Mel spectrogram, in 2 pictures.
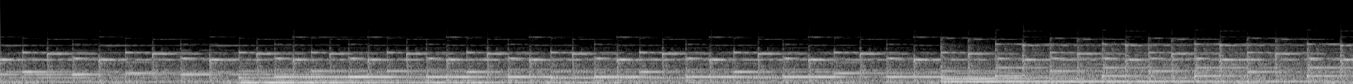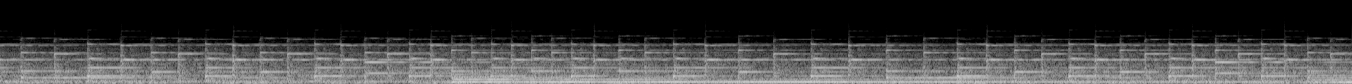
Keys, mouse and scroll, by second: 0.3 alt+click, 0.4 scroll down 2, 0.6-3.7 typing, 1.0 click, 1.1-2.7 middle drag, 1.4-2.1 scroll up 4, 2.1 Escape, 2.2 scroll down 2, 2.5-3.1 scroll up 4, 2.7 click, 2.8 shift+middle click, 3.5 click, 3.7-4.4 middle drag, 3.7 scroll down 1, 4.4 drag, 4.8 click, 4.9-5.4 shift+middle drag, 4.9 KP_1, 5.4 click, 5.6 click, 5.7 KP_3, 5.8 z, 5.9 shift+middle click, 6.2 scroll down 2, 6.2-8.4 drag, 6.6 ctrl+a, 7.5 scroll up 2, 8.2 scroll down 2, 8.4 middle click, 9.0 click, 9.2 middle click, 9.4 click, 9.5 scroll down 2, 9.6 KP_3, 9.7-10.4 scroll up 4, 9.8 shift+middle drag, 10.4 click, 10.7 scroll down 2, 10.7 shift+middle click, 10.9 scroll up 2, 11.1 scroll down 1, 11.2 scroll up 1, 11.4 scroll down 2, 11.5 z, 11.6 shift+middle click, 11.9 scroll up 1, 12.1 shift+middle click, 12.4-14.2 shift+drag, 12.7 scroll down 2, 12.8 KP_7, 12.9 Tab, 14.2 middle click, 14.6 Escape, 14.8 KP_7, 14.9-18.8 shift+middle drag, 15.0 scroll up 2, 15.1 k, 15.6 KP_7, 15.8 k, 18.4 Return, 18.7-21.3 typing, 18.8 click, 19.3-22.9 middle drag, 19.6-20.3 scroll down 2, 20.5 click, 20.5 scroll up 2, 21.1 scroll up 2, 21.5 click, 22.7 click, 22.9 scroll down 1, 23.0-23.9 middle drag, 23.5 KP_1, 23.6 scroll down 1, 23.9 click, 23.9 scroll up 1, 24.2 click, 24.8 click, 24.9 middle click, 25.1 scroll up 1, 25.3 click, 25.8-26.4 scroll down 2, 25.9-27.0 middle drag, 26.4 scroll up 1, 26.6 scroll down 1, 26.7 s.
